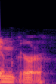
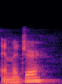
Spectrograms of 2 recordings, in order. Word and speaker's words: Imgur: I say Imgur. Well, I hear it's actually pronounced Imager.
